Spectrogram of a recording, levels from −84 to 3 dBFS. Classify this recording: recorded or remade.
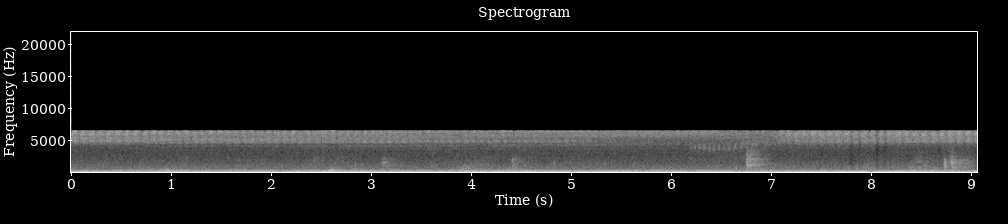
recorded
